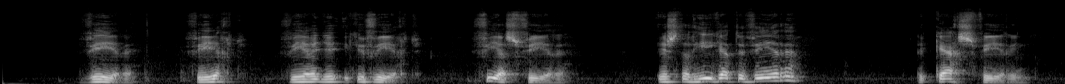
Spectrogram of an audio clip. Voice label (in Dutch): "vieren", limburgse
